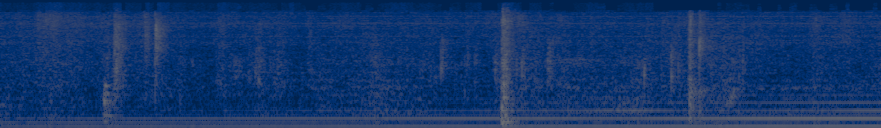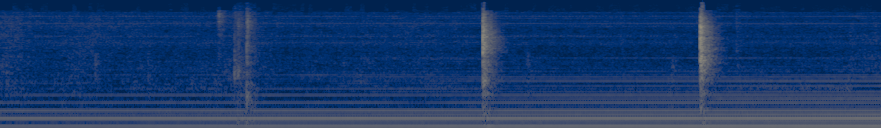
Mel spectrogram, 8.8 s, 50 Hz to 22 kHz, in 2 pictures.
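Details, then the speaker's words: 1966 Gibson GA-15RVT Explorer tube amp powered up on the bench, drawing 0.14 A: low steady mains hum swelling as it warms, typical of bad filter/power capacitors; output tubes also rattling. "that's a lot of hum that's usually associated with bad capacitors"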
